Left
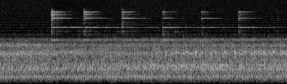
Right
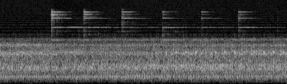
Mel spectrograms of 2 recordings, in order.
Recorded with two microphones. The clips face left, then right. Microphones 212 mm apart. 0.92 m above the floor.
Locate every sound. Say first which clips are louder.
0.5 s a bell: even; 5° right (ahead or behind), 3.5 m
